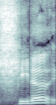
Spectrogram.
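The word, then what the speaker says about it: Caeda: I don't remember Kane or I guess it's pronounced Shida in the game. Spelled like Kaeda.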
